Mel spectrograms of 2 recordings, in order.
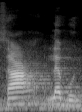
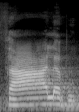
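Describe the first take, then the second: First: "ثعلب" split by a pause after ع; stop on the ayn. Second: "ثعلب" said loud in one unbroken piece; sukun word, run together. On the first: Teacher repeats the sukun example, stopping at ع inside "ثعلب". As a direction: halt on the vowelless ayn in "ثعلب", then add the ending. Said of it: "انا وقفت هنا عند حرف". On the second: Teacher rereads the sukun example, "ثعلب" loud and joined up. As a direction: sound out "ثعلب" firmly without pausing inside. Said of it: "والسكون". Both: Shown as a demonstration.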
